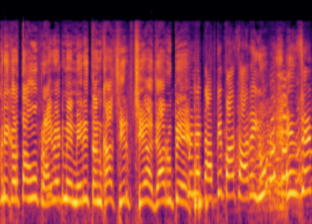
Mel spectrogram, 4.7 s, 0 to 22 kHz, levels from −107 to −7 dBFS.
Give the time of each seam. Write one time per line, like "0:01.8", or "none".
0:02.8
